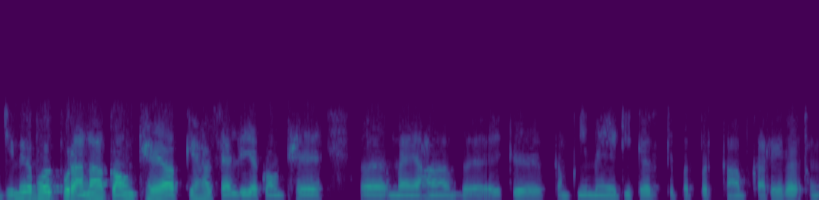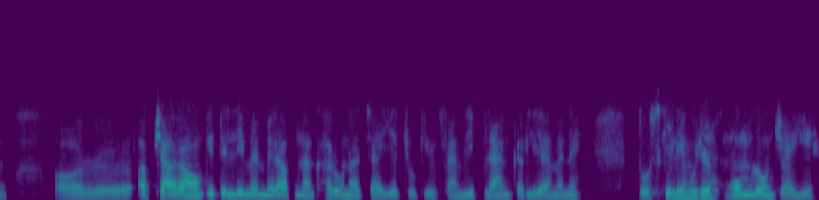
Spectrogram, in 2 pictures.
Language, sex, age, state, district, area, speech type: Urdu, male, 30-45, Delhi, South Delhi, urban, conversation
